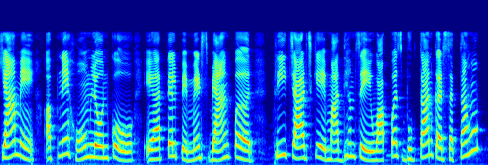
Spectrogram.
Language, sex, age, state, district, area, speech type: Hindi, female, 30-45, Rajasthan, Jodhpur, rural, read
